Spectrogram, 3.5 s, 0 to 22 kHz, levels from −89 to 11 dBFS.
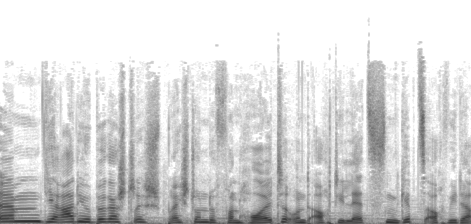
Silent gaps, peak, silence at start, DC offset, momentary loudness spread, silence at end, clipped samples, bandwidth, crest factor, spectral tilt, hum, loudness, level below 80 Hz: none; -2 dBFS; 0 s; under 0.1%; 6 LU; 0 s; under 0.1%; 16 kHz; 14 dB; -5.5 dB/octave; none; -17 LUFS; -34 dBFS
